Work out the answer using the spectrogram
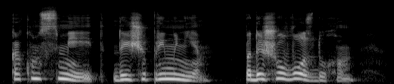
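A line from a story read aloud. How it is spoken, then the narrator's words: Angry. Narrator (Russian): зло сказал я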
